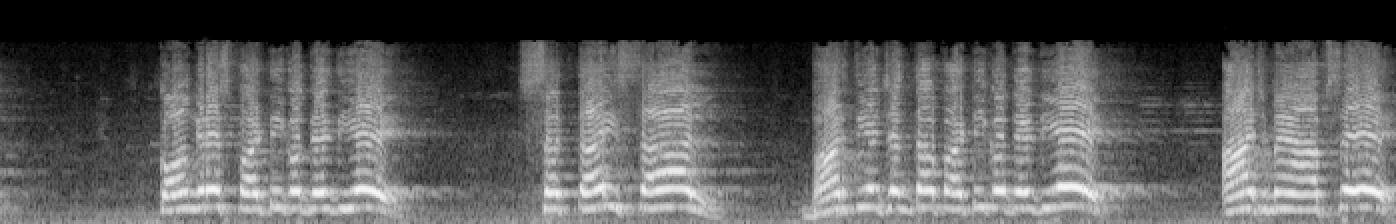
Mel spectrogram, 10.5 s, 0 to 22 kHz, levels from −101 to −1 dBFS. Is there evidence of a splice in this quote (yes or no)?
no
